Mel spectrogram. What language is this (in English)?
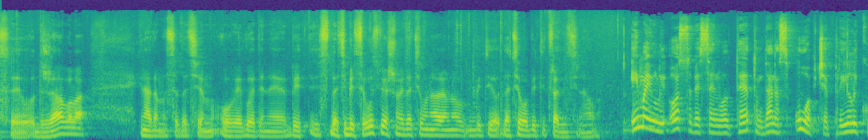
Croatian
